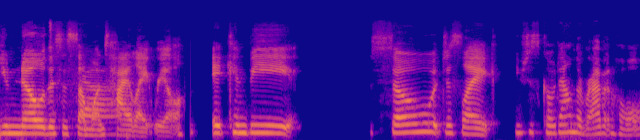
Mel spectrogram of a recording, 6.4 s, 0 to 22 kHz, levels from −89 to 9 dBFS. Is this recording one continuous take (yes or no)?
yes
